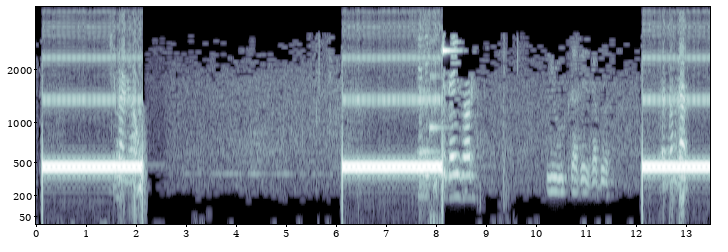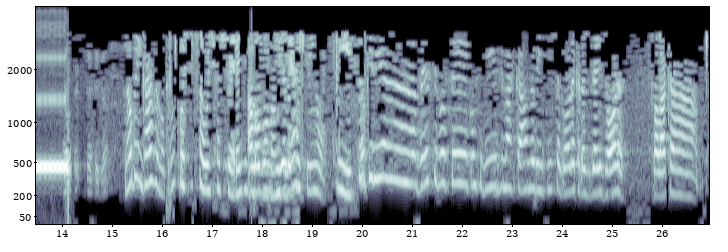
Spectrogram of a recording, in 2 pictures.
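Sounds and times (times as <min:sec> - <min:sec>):
telephone ringing tone while waiting on hold: 0:00.0 - 0:02.3, 0:06.1 - 0:08.2, 0:12.1 - 0:14.2
speech: 0:08.4 - 0:08.9, 0:10.2 - 0:11.6, 0:14.5 - 0:26.9.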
